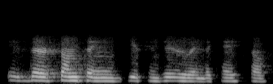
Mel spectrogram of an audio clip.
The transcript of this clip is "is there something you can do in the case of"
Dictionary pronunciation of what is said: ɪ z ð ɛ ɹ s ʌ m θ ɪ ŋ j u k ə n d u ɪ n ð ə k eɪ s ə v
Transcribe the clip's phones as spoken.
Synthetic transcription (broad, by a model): ɪ z ð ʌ ɹ s ʌ m θ ɪ ŋ j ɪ k ə n d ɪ ɪ n ð ə k eɪ s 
